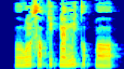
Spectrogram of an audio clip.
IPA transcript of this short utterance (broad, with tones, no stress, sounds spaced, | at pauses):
u˧ w ũ˦ s o˦ k i˦˨ k͡p ɛ̃˧ m i˦ k u˦ k͡p o˧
